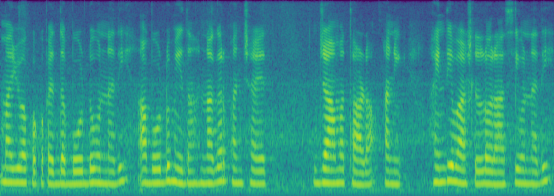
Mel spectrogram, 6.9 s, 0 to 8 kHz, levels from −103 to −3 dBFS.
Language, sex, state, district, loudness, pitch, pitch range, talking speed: Telugu, female, Telangana, Hyderabad, -18 LUFS, 205 Hz, 195-215 Hz, 165 wpm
